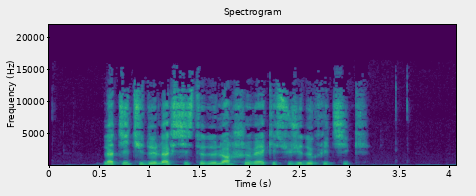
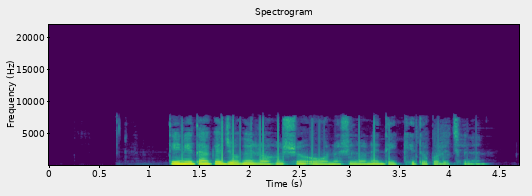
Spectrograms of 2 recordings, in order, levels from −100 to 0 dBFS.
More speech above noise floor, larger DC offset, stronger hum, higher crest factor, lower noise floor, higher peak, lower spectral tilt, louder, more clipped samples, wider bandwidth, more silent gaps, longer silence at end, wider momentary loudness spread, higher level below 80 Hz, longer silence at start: second, 35 dB vs 53 dB; neither; neither; first, 22 dB vs 16 dB; about the same, -67 dBFS vs -70 dBFS; second, -10 dBFS vs -2 dBFS; second, -2 dB/octave vs -7 dB/octave; second, -30 LUFS vs -17 LUFS; neither; first, 16 kHz vs 7.8 kHz; neither; first, 0.9 s vs 0.35 s; second, 10 LU vs 18 LU; second, -70 dBFS vs -46 dBFS; second, 0.55 s vs 1.2 s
